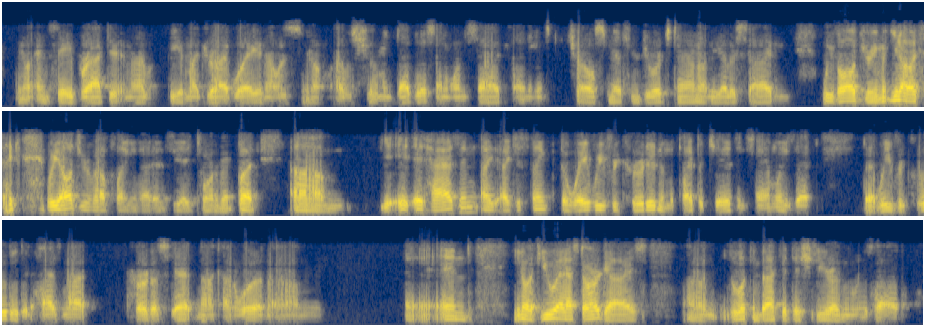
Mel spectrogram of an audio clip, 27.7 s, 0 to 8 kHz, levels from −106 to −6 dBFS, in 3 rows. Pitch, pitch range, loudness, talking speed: 80 Hz, 80-85 Hz, -19 LUFS, 225 wpm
